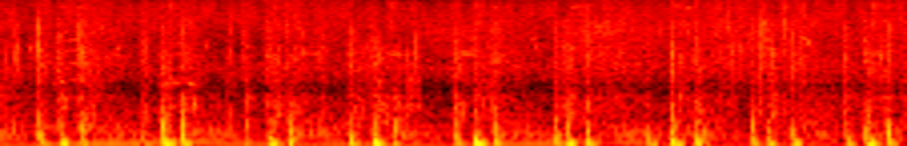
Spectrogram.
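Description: A horse in the game Red Dead Redemption II clip-clops along at a steady walk, hooves striking in a regular, moderately close rhythm against faint background ambience.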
